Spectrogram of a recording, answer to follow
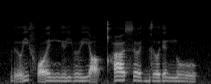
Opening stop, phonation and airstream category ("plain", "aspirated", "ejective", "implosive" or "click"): aspirated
